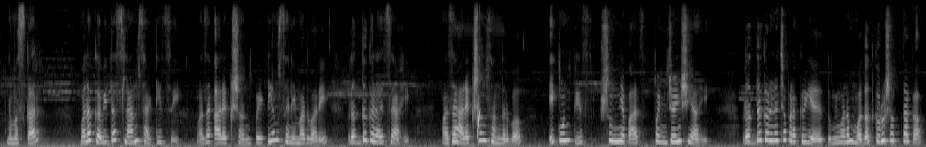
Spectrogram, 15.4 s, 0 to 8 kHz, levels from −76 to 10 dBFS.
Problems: constant background noise, continuous background conversations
